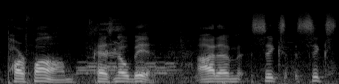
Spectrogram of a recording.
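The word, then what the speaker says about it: parfum: It is Chanel's Allure Oda Parfam. Parfam. Perfume. That's the way they say it over there across the pond. Parfam. Yeah. Parfom.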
